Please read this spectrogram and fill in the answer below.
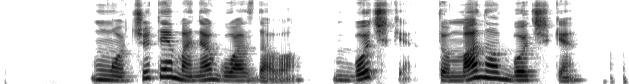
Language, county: Lithuanian, Utena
